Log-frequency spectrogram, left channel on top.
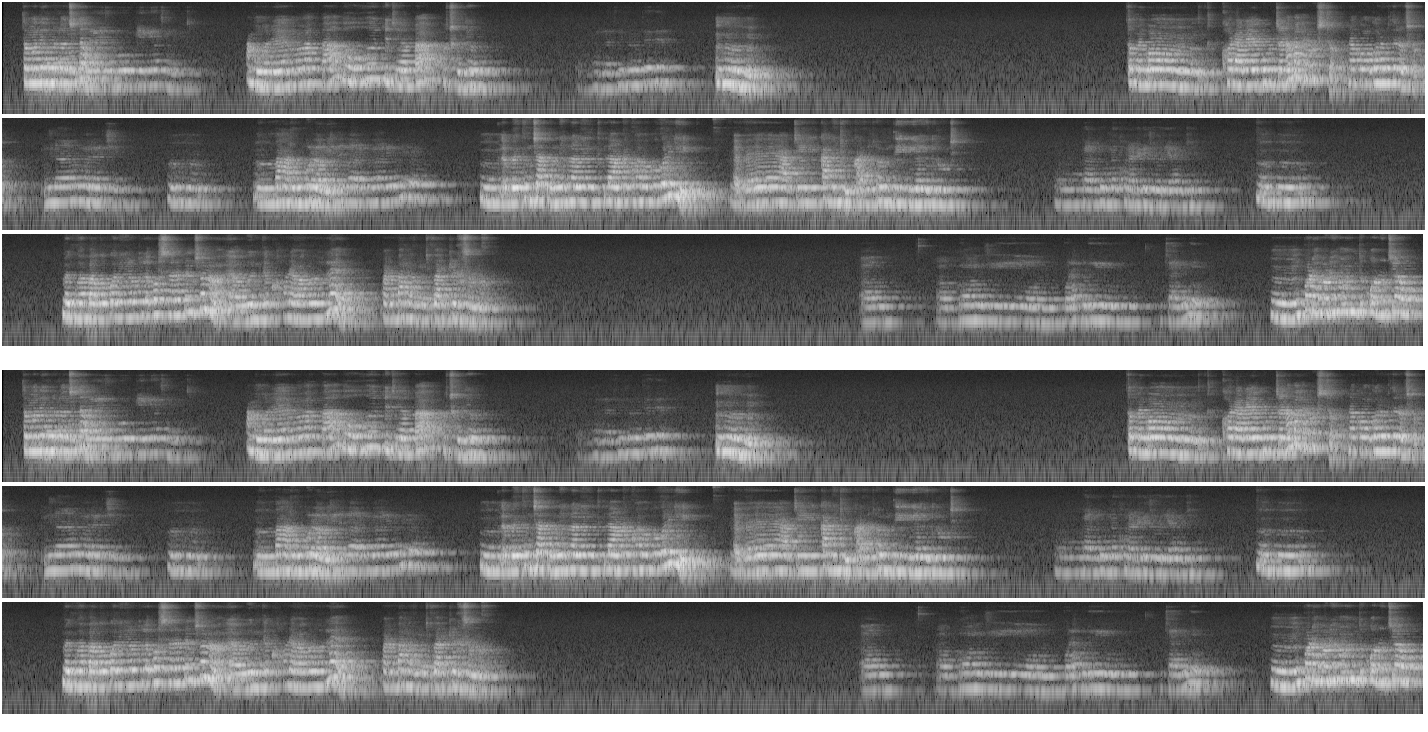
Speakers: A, on the left; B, on the left.
A: ତମ ଦେହ
B: ଆଉ
A: ଭଲ
B: ତମ
A: ଅଛି
B: ଘରେ
A: ତ?
B: ସବୁ କିଏ କିଏ ଅଛନ୍ତି?
A: ଆମ ଘରେ ମୋ ବାପା ବୋଉ ଜେଜେ ବାପା ଅଛନ୍ତି ଆଉ।
B: ହୁଁ ଭଲ ଅଛି ନା ସମସ୍ତି ଙ୍କ ଦେହ।
A: ହୁଁ ହୁଁ। ତମେ କଣ ଖରାରେ ବୁଲୁଛ ନା ବାହାରେ ବସିଛ ନା କଣ ଘର ଭିତରେ ଅଛ?
B: ନା ମୁଁ ଘରେ ଅଛି।
A: ହୁଁ ହୁଁ। ଉଁ ବାହାରକୁ
B: ଖରା
A: ବୁଲନି
B: ହଉଛି ଯେ ବାହାରକୁ ବାହାରି ହଉନି ଆଉ।
A: ହୁଁ ଏବେ ତିନି ଚାର ଦିନ ହେଲାଣି ଥିଲା ମେଘୁଆ ପାଗ କରିକି
B: ହୁଁ
A: ଏବେ ଆଜି। କାଲିଠୁ କାଲିଠୁ ଏମିତି ଇଏ ହେଇକି ରହୁଛି।
B: ହୁଁ କାଲିଠୁ ଏଇନା ଖରା ଟିକେ ଜୋରିଆ ହଉଛି।
A: ଉଁ ହୁଁ। ମେଘୁଆ ପାଗ କରିକି ରଖିଲେ ବର୍ଷାର ଟେନସନ ଆଉ ଏମିତି ଖରା ପାଗ ରହିଲେ। କୁଆଡ଼େ ବାହାରକୁ
B: ହଁ
A: ଯିବାର ଟେନସନ।
B: ଆଉ। ଆଉ କଣ ହଉଛି ଇଏ ପଢାପଢି ଚାଲିନି।
A: ହୁଁ ପଢାପଢି ହଁ ଏମିତି କରୁଛି ଆଉ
